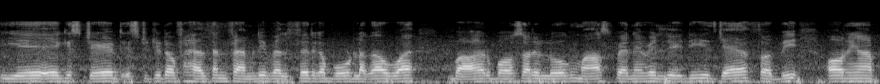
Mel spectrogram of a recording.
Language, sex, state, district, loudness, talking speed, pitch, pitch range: Hindi, male, Maharashtra, Mumbai Suburban, -15 LUFS, 185 wpm, 140 Hz, 135-140 Hz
